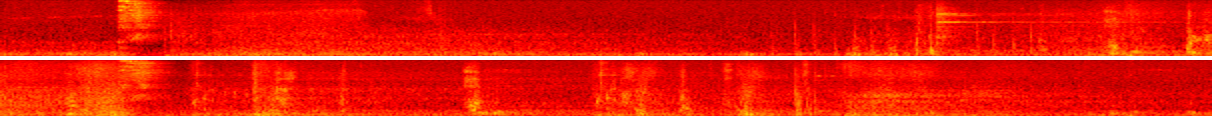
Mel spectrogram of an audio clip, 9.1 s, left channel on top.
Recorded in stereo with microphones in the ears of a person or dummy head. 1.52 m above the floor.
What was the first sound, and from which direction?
Cutlery clinking, 75° left (ahead or behind).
